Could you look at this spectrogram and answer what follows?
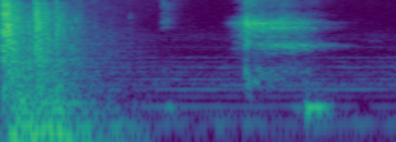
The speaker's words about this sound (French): Et tu entends la porte claquer.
